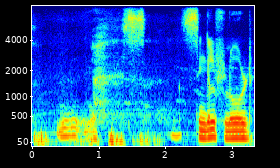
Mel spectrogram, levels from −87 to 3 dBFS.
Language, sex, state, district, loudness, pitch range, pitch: Hindi, male, Himachal Pradesh, Shimla, -17 LUFS, 115-140 Hz, 125 Hz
